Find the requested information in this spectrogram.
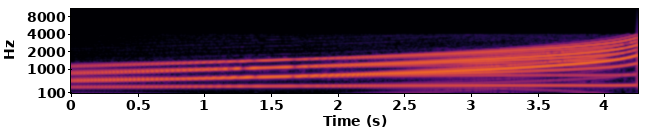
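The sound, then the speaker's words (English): A sonified gravitational-wave signal from two colliding black holes forms a smooth, rising whoop, with layered tones that sweep steadily upward in pitch and grow slightly louder toward the end, with no voices over it. “you have two black holes colliding and it makes this whoop.”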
